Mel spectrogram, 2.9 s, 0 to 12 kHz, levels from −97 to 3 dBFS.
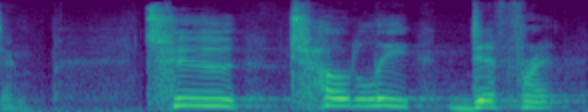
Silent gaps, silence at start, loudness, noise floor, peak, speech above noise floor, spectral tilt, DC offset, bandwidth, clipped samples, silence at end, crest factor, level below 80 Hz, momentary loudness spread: none; 0 s; -31 LUFS; -58 dBFS; -14 dBFS; 27 dB; -4 dB/octave; under 0.1%; 11.5 kHz; under 0.1%; 0.1 s; 18 dB; -66 dBFS; 8 LU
